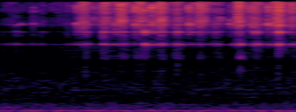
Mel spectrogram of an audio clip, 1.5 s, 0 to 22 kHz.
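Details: Ajanta quartz watch AWC132ESG/4, stainless steel jubilee bracelet being handled: scattered metallic clinks from solid links with oversized gaps, loudest at the lug joint.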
